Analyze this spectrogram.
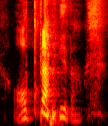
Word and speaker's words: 없답니다: 발음 정확하게 없답니다. 으다가 아닙니다.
